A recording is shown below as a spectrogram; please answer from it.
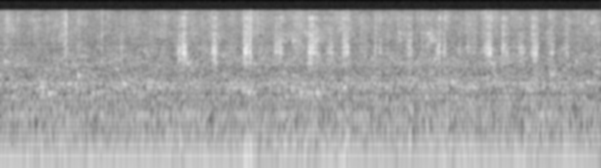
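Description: A scratch-off lottery ticket being scratched: a run of light, irregular scratching strokes, faint over a low steady hum.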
